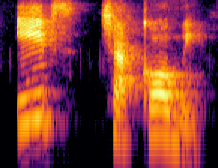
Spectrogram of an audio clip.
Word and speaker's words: Yves Tchakomi: gonna end same wrong ibs chakumi this is good this is good this is a good pronunciation of my name okay so thank you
